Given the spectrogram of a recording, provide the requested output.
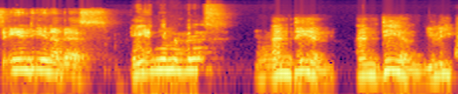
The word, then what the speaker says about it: Andean Abyss: How do we pronounce this? It's Andean Abyss.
